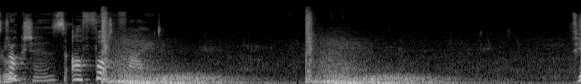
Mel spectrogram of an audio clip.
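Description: Game spells burst with deep, rumbling booms.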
